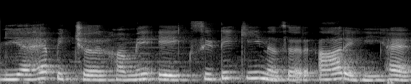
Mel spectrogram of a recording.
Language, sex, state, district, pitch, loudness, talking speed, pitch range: Hindi, male, Punjab, Fazilka, 225 Hz, -15 LUFS, 145 wpm, 210-255 Hz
